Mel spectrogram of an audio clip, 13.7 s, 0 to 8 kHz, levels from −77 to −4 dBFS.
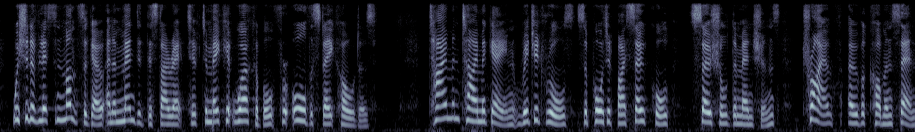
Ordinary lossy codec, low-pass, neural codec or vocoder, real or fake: none; 7.2 kHz; autoencoder, 48 kHz, 128 numbers a frame, DAC-VAE, trained on Japanese speech; fake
